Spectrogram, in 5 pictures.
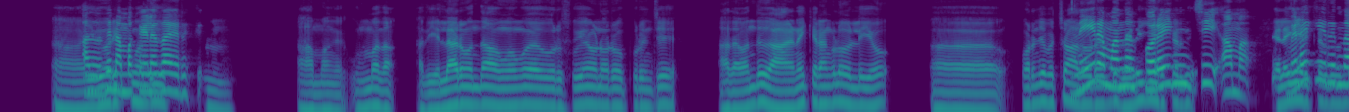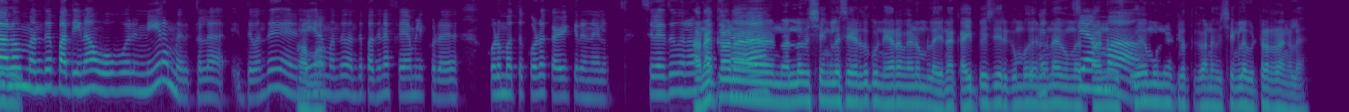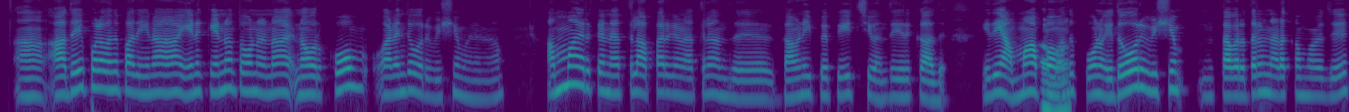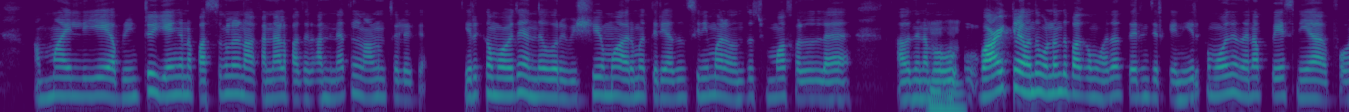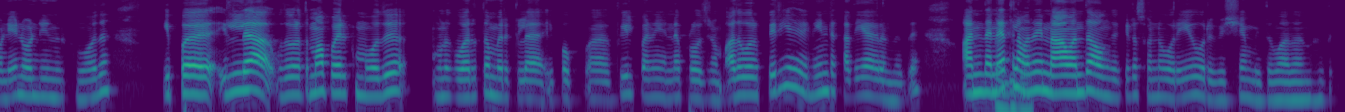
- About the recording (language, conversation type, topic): Tamil, podcast, தொலைபேசியை அணைப்பது உங்களுக்கு எந்த விதங்களில் உதவுகிறது?
- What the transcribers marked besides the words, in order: drawn out: "ஆ"; other background noise; "நேரம்" said as "நேலம்"; drawn out: "நிச்சயமா"; other noise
